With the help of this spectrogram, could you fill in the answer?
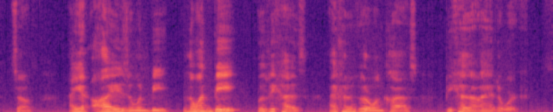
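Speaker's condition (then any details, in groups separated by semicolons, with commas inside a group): Brain injury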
